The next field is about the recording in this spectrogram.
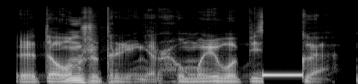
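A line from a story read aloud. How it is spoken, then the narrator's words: Rough, gruff. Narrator (Russian): грубо уточнил атаман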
